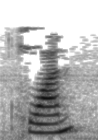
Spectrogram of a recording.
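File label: "环", Mandarin Chinese; chinese flashcards; hsk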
